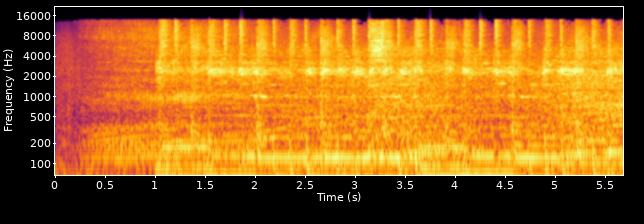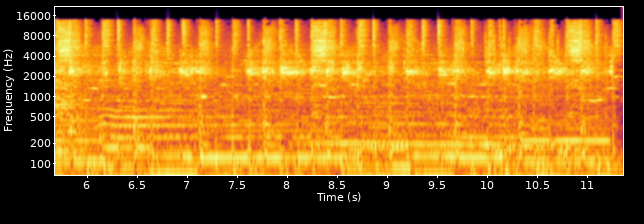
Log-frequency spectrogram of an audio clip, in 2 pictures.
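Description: A BMW X5 engine roars steadily at high revs on the Nürburgring with tonal drone and passing mechanical whine, loud and continuous, driving fast on the track.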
